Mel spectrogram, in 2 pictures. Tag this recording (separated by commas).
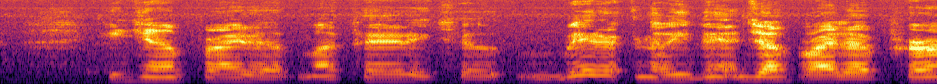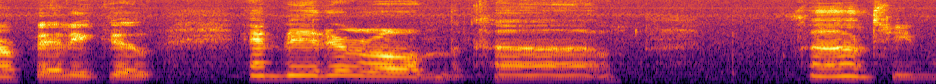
Speech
